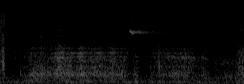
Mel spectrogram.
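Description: Faint shuffling of people's feet on a wooden sports-hall floor as they move into position, with one brief high squeak about a second and a half in.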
